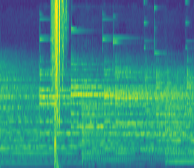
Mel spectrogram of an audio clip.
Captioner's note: camera snaps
